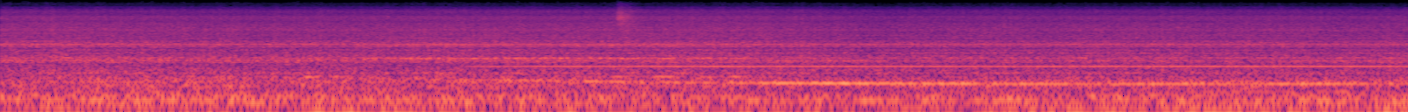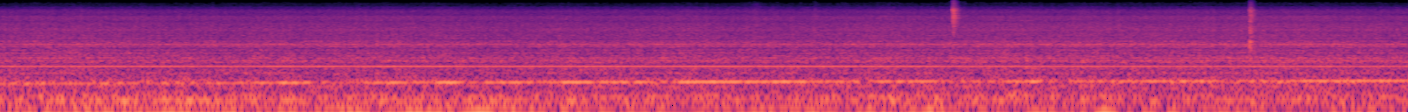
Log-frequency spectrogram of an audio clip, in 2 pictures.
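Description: Electric train climbing a steep grade, heard from the driver's cab: a steady rumble of wheels on rail with a low motor hum that slowly rises in pitch, and a few faint clicks.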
